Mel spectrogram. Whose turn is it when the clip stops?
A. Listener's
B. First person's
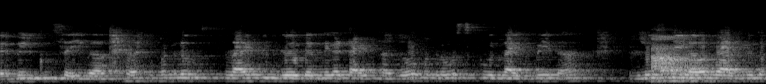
B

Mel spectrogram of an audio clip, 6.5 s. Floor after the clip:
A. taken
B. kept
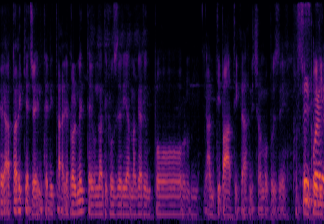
A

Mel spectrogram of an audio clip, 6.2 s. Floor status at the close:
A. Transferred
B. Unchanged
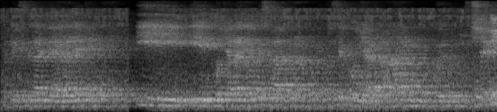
A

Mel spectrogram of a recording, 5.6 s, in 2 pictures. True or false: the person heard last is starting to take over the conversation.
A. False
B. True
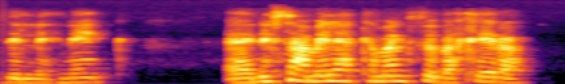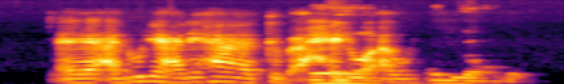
B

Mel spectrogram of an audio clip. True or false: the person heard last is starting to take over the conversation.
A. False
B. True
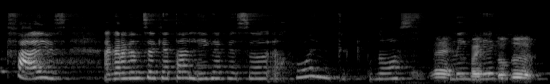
B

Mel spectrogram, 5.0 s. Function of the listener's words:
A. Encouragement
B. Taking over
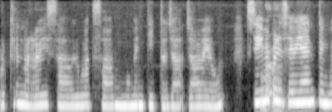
A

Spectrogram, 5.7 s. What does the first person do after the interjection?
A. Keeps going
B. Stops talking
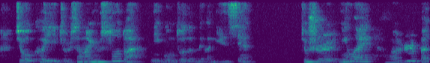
A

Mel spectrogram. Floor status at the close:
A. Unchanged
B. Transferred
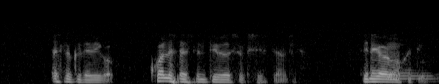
B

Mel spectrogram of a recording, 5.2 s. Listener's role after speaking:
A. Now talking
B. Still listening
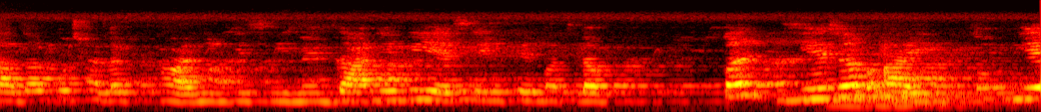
B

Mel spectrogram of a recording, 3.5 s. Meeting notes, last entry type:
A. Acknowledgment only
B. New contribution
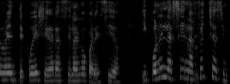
A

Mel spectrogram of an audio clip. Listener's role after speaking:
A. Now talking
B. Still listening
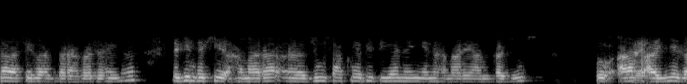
B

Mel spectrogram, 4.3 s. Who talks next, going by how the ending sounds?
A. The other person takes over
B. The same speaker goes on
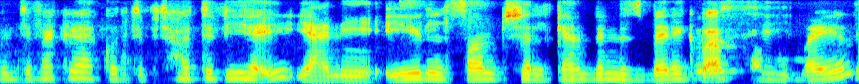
A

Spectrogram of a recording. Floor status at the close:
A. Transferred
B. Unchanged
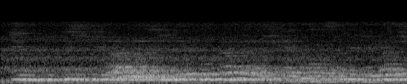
B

